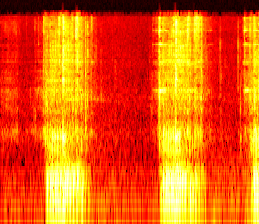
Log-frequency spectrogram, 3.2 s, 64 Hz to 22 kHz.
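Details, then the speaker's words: Modded 60cc Echo 620 chainsaw, widened-venturi 620 carb, high jet only a turn and a quarter out, idle turned up: short full-throttle bursts about every 1.5 s with burbly, uneven top note; slightly four-stroking, rich high-speed mixture. "What was I doing before? Was it stroking a bit? Yeah, it was."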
